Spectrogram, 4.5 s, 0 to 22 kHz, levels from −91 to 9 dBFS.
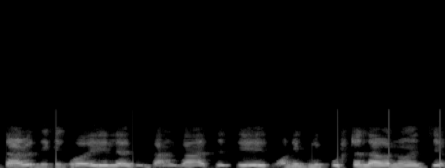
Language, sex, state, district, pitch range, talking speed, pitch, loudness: Bengali, female, West Bengal, Jhargram, 215-265 Hz, 120 wpm, 225 Hz, -30 LUFS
